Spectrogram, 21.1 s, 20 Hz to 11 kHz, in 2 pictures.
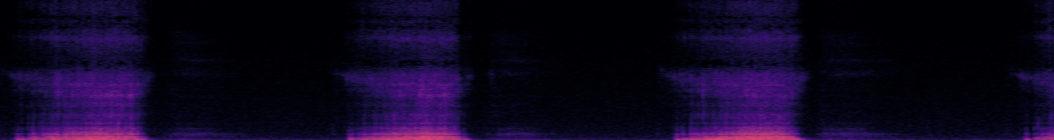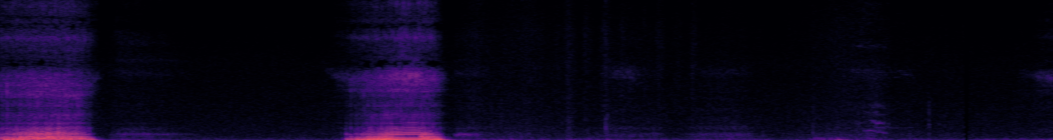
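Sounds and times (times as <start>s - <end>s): loud snores: 0.1s - 1.6s, 3.4s - 4.8s, 6.7s - 8.1s, 10.2s - 11.6s, 13.9s - 15.1s
faint breath: 1.6s - 2.6s, 4.8s - 5.7s, 8.1s - 9.1s, 11.6s - 12.6s, 15.0s - 19.9s.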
